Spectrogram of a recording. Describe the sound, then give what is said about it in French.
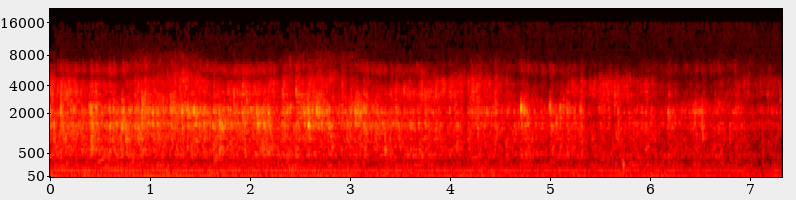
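Water poured from a jug into a bathtub, a steady rushing, splashing flow that stays loud and even throughout over a low hum. “il prend un broc et remplit d'eau la baignoire.”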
